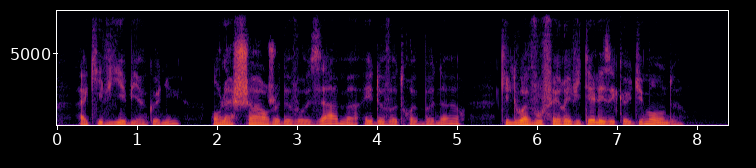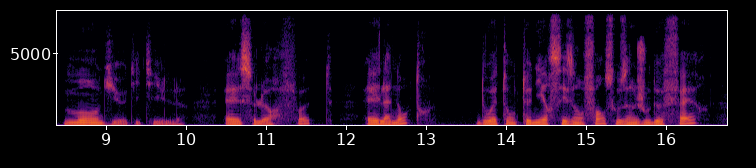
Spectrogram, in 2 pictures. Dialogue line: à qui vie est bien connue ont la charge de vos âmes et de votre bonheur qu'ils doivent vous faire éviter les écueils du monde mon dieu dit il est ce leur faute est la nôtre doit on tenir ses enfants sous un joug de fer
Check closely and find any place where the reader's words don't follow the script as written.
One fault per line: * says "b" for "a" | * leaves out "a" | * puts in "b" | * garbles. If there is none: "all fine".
all fine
